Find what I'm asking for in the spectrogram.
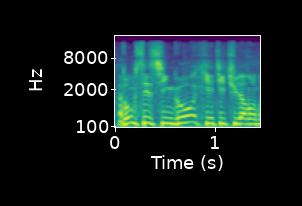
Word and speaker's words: Singo: Singo, Singo, la prononciation Singo. – Singo. comme on dit Conan et pas Conan.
